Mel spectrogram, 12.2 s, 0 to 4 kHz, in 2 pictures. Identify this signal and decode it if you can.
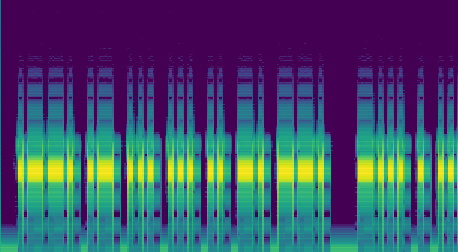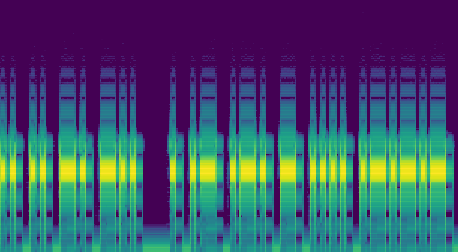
Morse code, heard as a keyed tone, about 18 wpm, 750 Hz. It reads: PASSING BEHIND EARTH.
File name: Morse / 18WPM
